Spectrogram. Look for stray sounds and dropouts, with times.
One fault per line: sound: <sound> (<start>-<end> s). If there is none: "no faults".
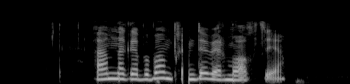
sound: dropout (1.8-1.9 s)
